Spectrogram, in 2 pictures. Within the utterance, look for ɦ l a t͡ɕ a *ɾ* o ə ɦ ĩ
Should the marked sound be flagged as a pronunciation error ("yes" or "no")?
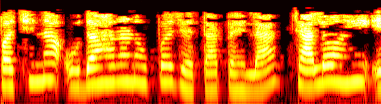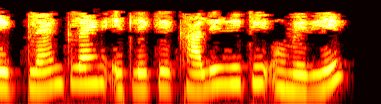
yes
